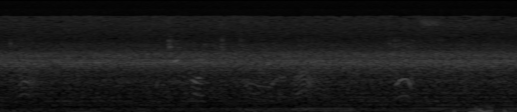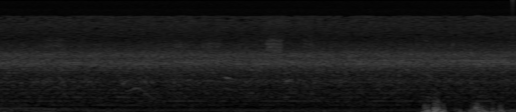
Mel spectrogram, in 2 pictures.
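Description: A young boy speaks faintly over an online call.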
